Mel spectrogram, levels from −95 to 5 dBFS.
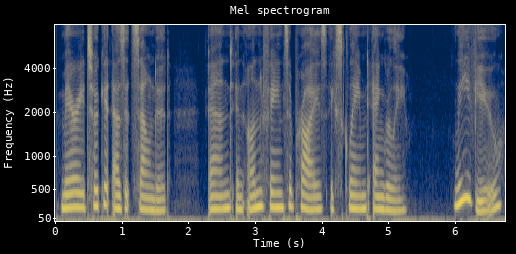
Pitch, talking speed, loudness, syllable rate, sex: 205 Hz, 125 wpm, -15 LUFS, 4.8 syllables/s, female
